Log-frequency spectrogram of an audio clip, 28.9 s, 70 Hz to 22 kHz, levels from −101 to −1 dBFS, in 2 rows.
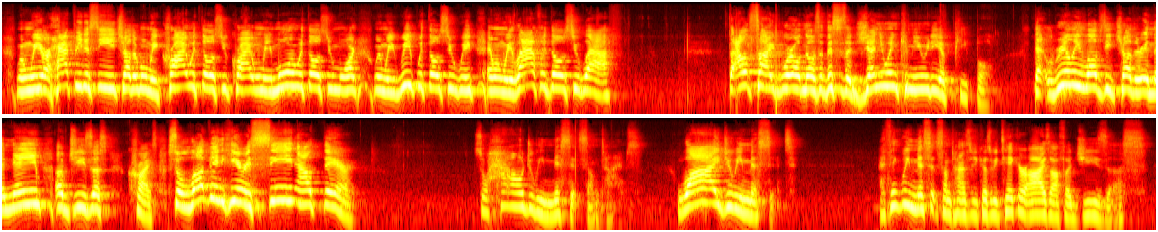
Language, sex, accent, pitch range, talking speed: English, male, American, 185-295 Hz, 195 wpm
